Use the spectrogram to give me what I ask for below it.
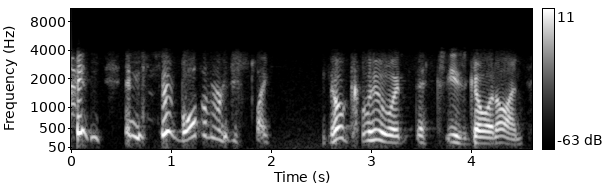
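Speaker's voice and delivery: usual speaking voice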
